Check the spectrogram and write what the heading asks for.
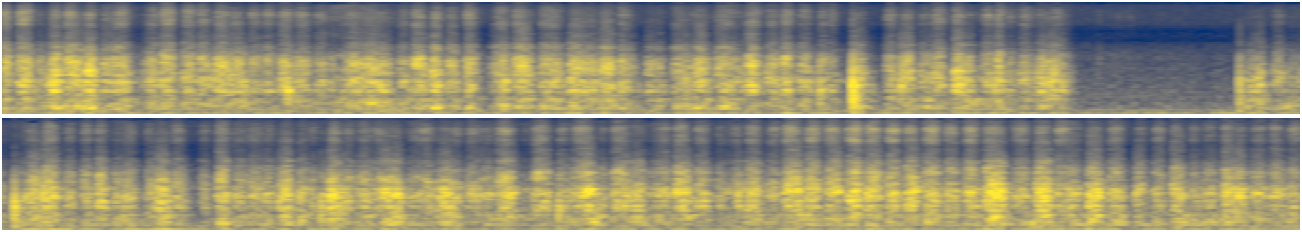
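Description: Faint scratching of a Faber-Castell pastel pencil on PastelMat paper in quick, short strokes, stopping briefly about five and a half seconds in.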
